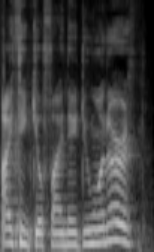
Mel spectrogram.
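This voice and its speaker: A woman voicing a calm, indulgent father going along with his son's game. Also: medium pitch, normal speed, a little hiss or hum, lightly acted. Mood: patient. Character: patient, playful dad.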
